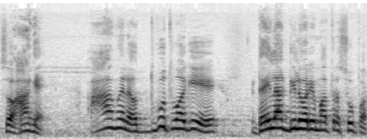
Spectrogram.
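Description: This man's voice sits at a high pitch. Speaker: theatre director and actor. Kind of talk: reminiscing narration.

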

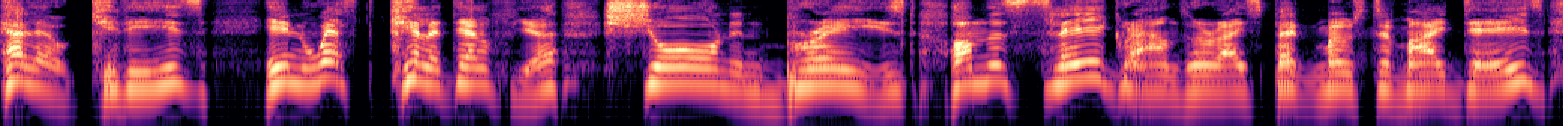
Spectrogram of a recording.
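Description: Using a put-on character voice pitched high for a man, he talks at a fairly slow pace with hardly any pauses. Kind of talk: comic horror host impression. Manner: cackling, punning, gleeful.

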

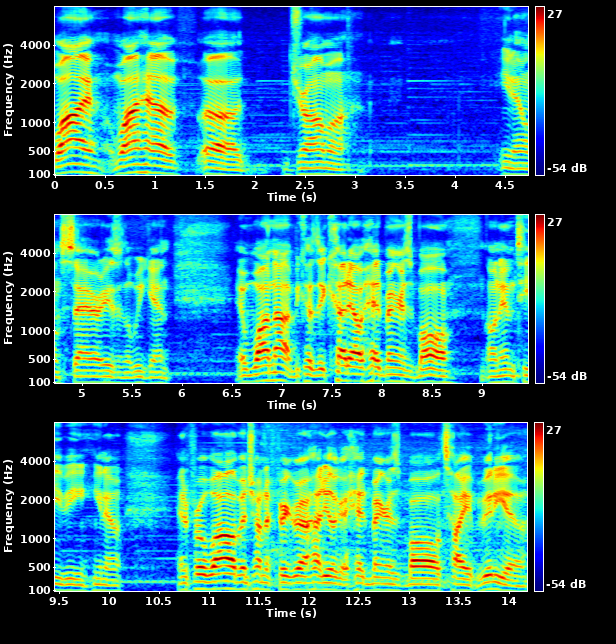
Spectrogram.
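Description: A man speaks with a fairly low pitch and fairly even intonation, leaving long, frequent pauses. Faint music plays in the background. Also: moderate pace. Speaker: vlogger. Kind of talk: casual vlog chat. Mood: fed up, annoyed. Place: home room. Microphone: phone near.

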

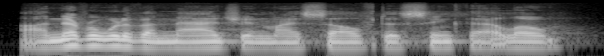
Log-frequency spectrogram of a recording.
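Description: A man talks at a fairly low pitch, captured on a very clean recording with a silent background. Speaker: recovered addict. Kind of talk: testimony. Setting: church.

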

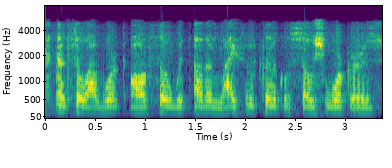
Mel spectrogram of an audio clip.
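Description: Over noticeable background noise, a woman talks with a Southern US accent. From US South. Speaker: psychotherapist and clinic owner. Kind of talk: interview.

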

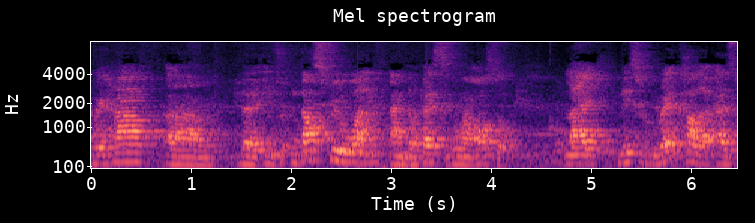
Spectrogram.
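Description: A man at a fairly slow pace, with fairly even intonation, strong room echo and music in the background. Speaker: presenter. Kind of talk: product demonstration. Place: studio.

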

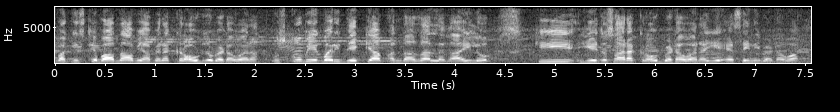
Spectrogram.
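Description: Over crowd noise in the background, a man talks at a fairly quick pace in a high voice with fairly even intonation, the sound dry with no echo. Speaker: food vlogger. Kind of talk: casual vlog chat. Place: street. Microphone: lapel.

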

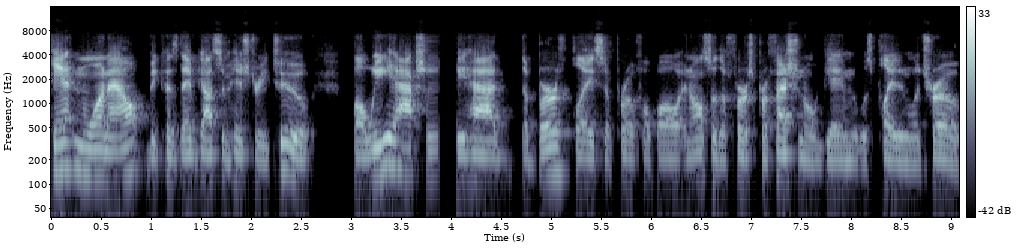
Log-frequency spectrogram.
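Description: In an American accent, a man talks at a moderate pace with a bright, sharp tone and ordinary pitch variation over a quiet background. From US, western Pennsylvania. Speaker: football coach and university teacher; football coach, university teacher. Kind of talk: casual interview. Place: home room. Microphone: video call.

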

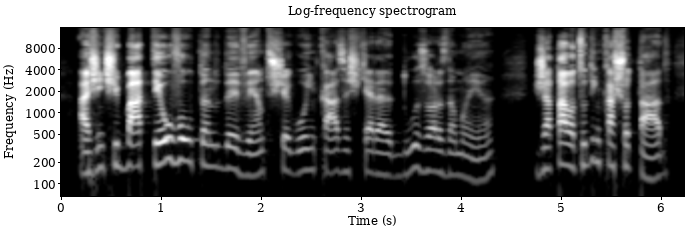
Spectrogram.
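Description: Against a quiet background, a man speaks at a fairly quick pace with a fairly high pitch and ordinary pitch variation. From São Paulo, Brazil. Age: 30s. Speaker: marketplace entrepreneur; podcast guest. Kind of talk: casual interview storytelling. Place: studio. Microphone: studio mic.

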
